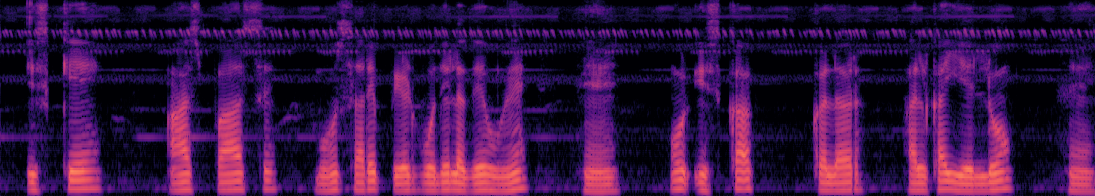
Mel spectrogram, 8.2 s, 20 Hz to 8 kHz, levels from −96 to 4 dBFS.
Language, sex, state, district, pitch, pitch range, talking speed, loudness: Hindi, male, Maharashtra, Dhule, 125 Hz, 115-135 Hz, 115 wpm, -28 LUFS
